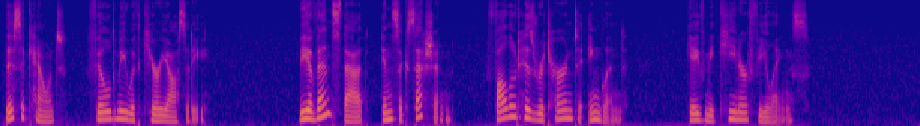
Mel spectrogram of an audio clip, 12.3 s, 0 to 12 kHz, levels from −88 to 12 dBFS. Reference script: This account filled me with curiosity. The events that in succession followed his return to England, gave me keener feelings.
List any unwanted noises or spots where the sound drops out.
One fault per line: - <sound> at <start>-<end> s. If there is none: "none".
none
